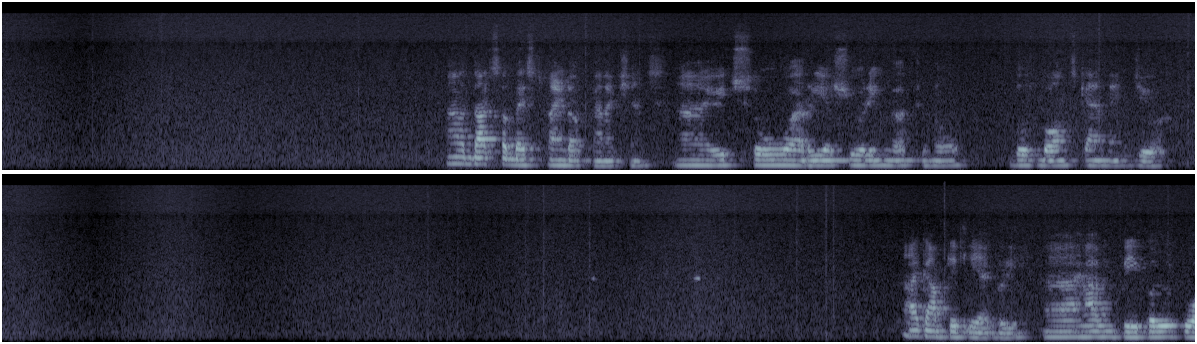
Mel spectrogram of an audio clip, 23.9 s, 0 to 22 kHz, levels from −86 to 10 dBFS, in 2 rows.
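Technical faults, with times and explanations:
No technical faults can be heard in this speech clip.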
